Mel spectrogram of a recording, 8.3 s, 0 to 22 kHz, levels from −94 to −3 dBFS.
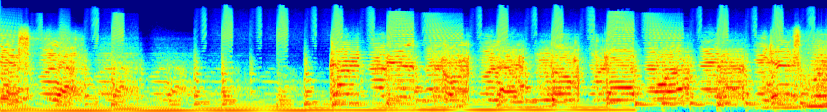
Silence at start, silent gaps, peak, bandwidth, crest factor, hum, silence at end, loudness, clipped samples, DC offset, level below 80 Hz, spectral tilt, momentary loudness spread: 0 s; none; -2 dBFS; 18 kHz; 14 dB; none; 0 s; -15 LUFS; under 0.1%; under 0.1%; -32 dBFS; -3.5 dB/octave; 10 LU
